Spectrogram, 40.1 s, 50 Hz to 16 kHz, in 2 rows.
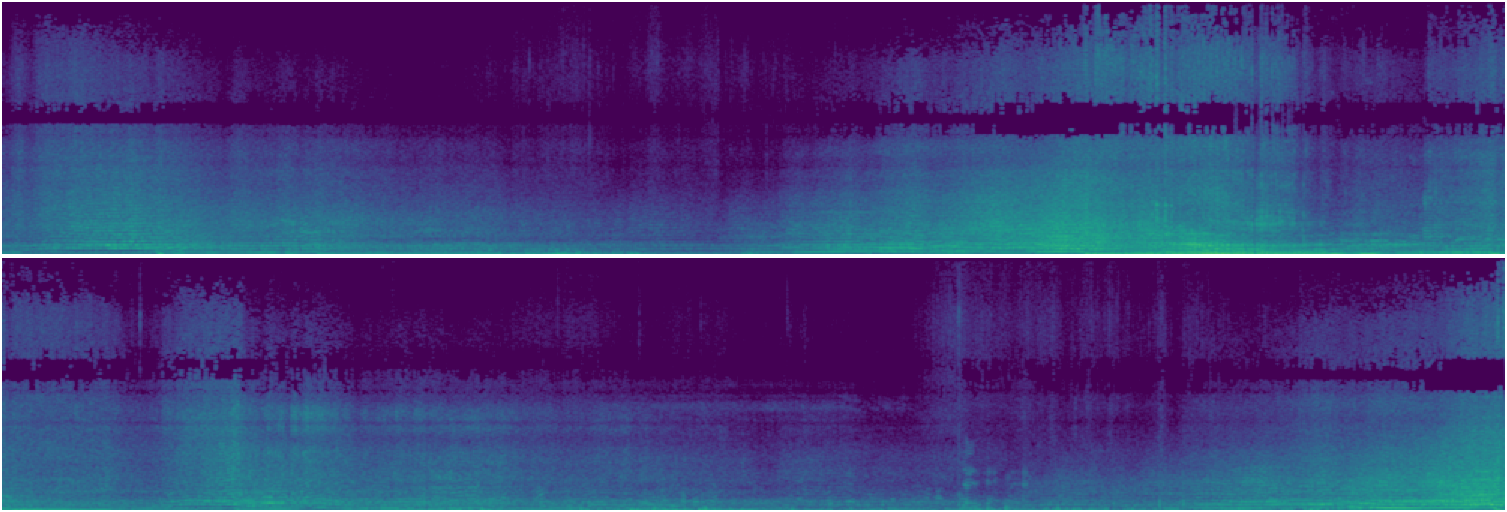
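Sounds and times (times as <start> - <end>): rally car engine revving past: 9.9 - 29.7, 35.3 - 40.0.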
